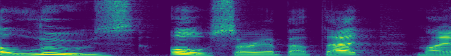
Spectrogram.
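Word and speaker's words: Luz: adventures with superman eh also it's pronounced uh lose oh sorry about that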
